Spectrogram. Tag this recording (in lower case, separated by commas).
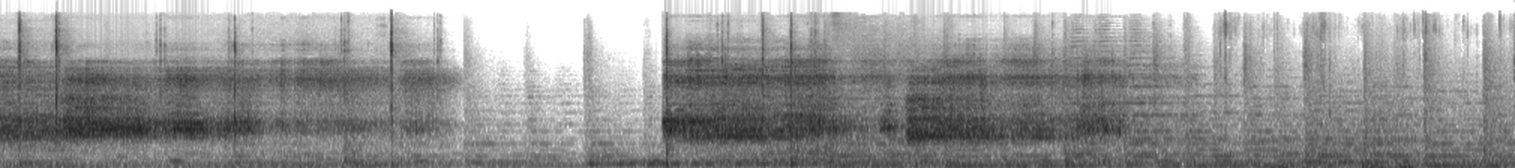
dinosaurs bellowing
